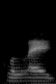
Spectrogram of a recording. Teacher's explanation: Colégio, então o lé é acentuado.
